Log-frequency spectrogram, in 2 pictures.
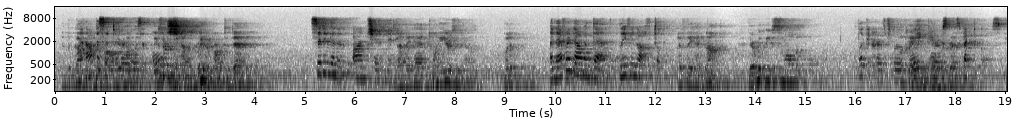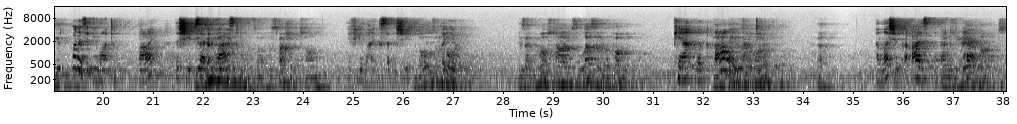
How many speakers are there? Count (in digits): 2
